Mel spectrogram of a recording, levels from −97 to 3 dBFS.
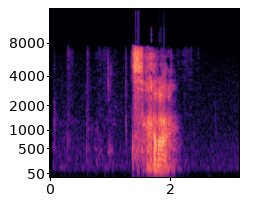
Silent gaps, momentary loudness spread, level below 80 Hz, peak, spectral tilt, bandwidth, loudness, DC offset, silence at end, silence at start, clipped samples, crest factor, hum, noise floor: none; 18 LU; -56 dBFS; 0 dBFS; -1 dB/octave; 16 kHz; -13 LUFS; under 0.1%; 1.05 s; 1.35 s; under 0.1%; 20 dB; none; -68 dBFS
